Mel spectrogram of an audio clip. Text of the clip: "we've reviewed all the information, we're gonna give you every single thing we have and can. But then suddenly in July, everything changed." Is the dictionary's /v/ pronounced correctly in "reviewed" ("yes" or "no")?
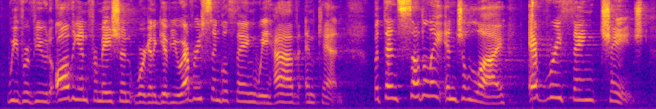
yes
